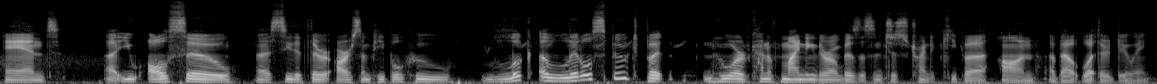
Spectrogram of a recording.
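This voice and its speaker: A man improvising narration as the game master of a tabletop game in a halting, conversational way. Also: fairly low pitch, fairly bright tone, dry recording.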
